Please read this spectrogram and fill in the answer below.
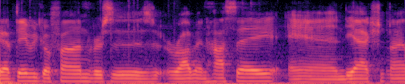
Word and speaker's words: Haase: on to the second round to take on Haas. Is that how you say it? Haase.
